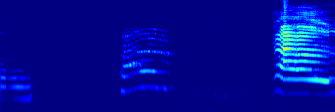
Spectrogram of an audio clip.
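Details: Domestic cat meowing, said to want immediate attention: three separate harmonic meows, a short low one, then a longer rising-falling call and a loud high drawn-out final meow, with quiet gaps between.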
